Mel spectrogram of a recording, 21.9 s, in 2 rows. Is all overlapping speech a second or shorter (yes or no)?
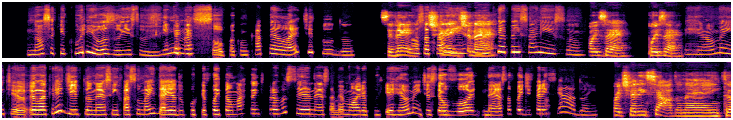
no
